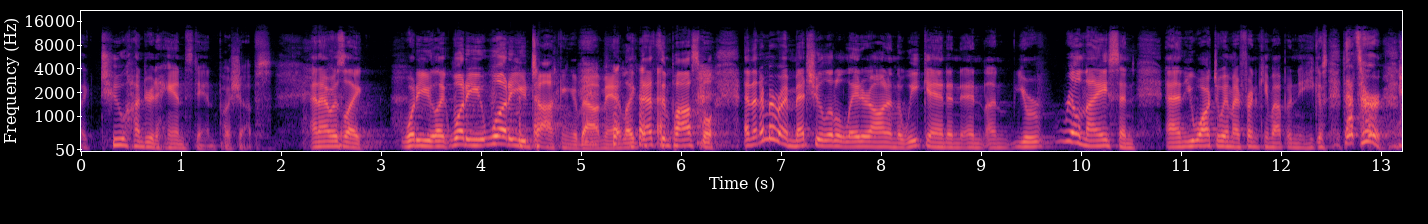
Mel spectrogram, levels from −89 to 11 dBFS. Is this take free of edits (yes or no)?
yes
